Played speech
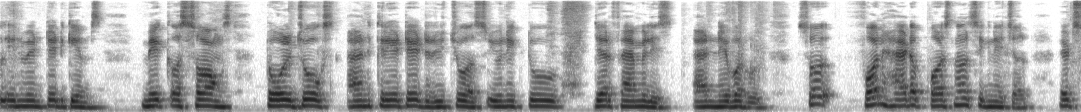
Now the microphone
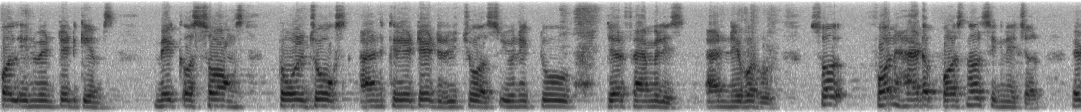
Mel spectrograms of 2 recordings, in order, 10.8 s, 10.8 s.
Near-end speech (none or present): none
